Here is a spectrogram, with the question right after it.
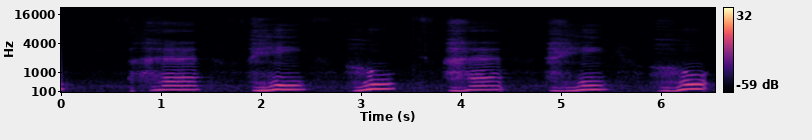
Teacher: اقص الحلق جہاں سے حمزہ اور ہاں دونوں ادا ہوتے ہیں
